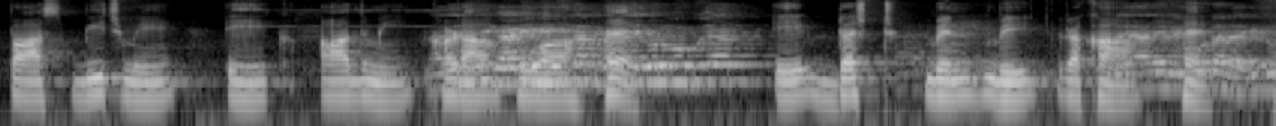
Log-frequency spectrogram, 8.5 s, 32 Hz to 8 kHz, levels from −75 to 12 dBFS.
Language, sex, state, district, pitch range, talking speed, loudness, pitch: Hindi, male, Rajasthan, Jaipur, 115-145 Hz, 90 wpm, -16 LUFS, 120 Hz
